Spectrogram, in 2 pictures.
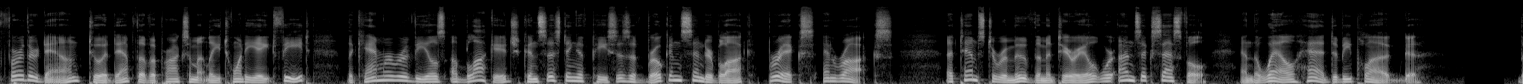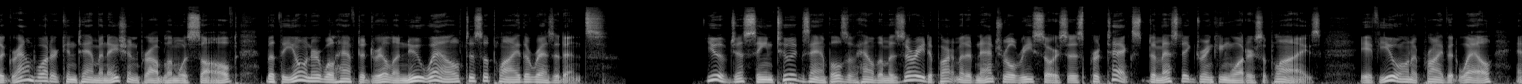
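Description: Nothing in the audio stood out as a technical fault on listening.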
